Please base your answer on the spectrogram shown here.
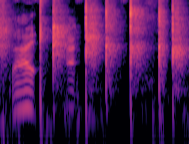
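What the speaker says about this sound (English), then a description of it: "are you slow clapping for me?" Slow clapping during a podcast recording, about seven sharp claps at a steady, deliberate pace, loud and close, with a voice speaking briefly before the claps begin.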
